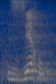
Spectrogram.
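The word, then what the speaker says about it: zéro: with the number row ज़ीरो in French is known as जेहो जेहो इट्स ज हो ऑलराइट इफ यू डू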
